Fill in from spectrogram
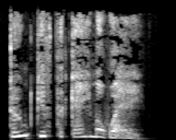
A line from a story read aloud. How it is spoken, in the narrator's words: she whispered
